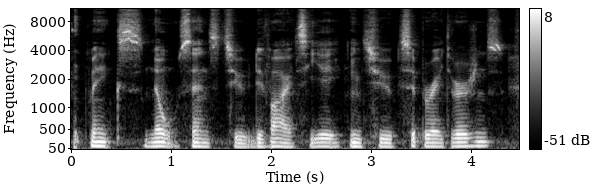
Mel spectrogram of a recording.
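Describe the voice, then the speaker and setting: A Russian-accented man's very deep, low voice, flat and monotone, over noticeable background noise. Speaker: gaming YouTuber. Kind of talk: scripted commentary over gameplay. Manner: reading from a script.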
